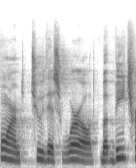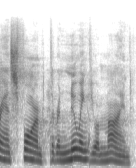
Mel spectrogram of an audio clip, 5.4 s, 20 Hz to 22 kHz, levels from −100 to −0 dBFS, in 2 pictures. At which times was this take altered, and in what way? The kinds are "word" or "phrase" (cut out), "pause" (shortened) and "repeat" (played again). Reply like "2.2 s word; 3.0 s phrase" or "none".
1.9 s pause; 3.7 s word; 4.5 s word

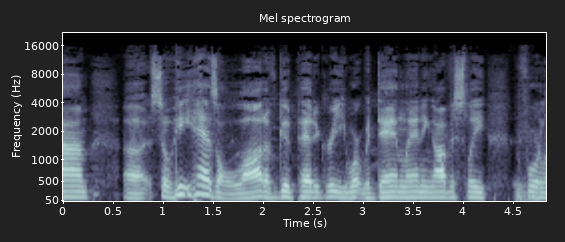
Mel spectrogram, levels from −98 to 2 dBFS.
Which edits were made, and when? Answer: none

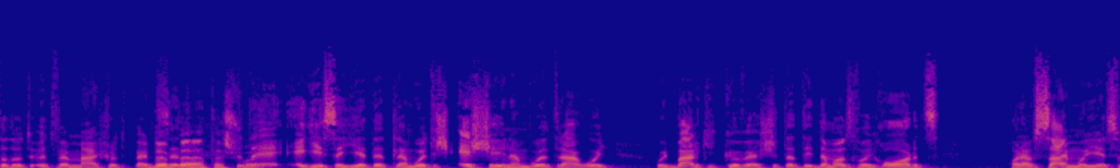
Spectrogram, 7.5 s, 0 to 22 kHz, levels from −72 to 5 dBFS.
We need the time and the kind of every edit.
none

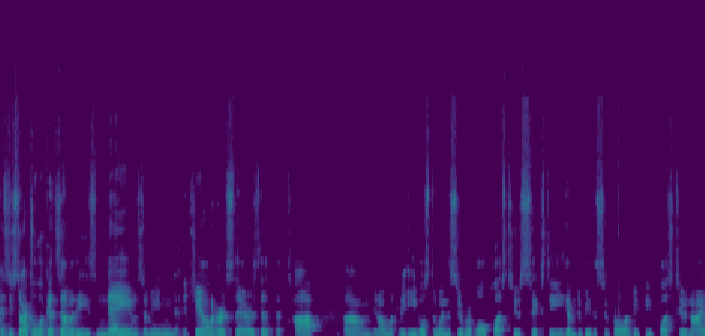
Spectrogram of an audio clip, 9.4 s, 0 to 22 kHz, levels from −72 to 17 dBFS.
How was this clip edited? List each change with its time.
none

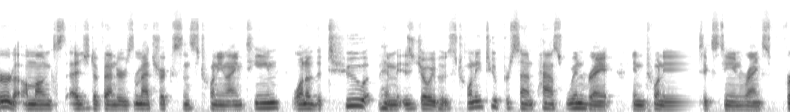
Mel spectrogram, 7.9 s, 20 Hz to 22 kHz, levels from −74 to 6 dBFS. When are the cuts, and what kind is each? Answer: 1.3 s phrase; 2.9 s pause; 3.8 s phrase; 4.4 s word; 5.6 s word; 6.2 s pause

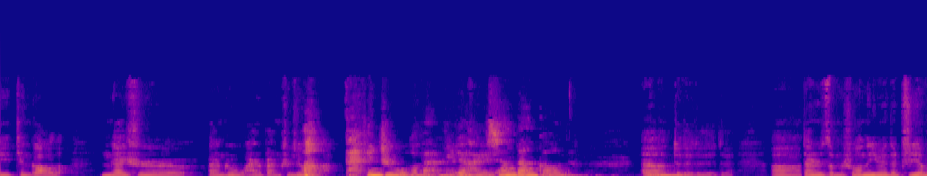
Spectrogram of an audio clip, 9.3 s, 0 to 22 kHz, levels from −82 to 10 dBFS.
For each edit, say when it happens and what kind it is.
8.0 s word

